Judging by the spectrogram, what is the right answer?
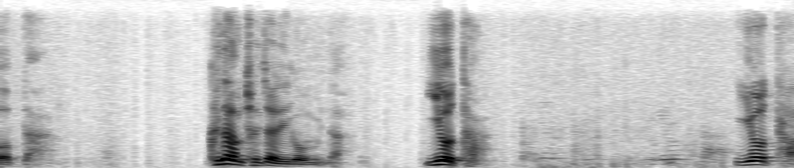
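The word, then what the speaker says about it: ἰῶτα: 비슷한데 위에 종이 없어 점이 없어 아 그래서 이오타 그리고 이름이 2호 타야 이오타 그래서 다르면 몸인데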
